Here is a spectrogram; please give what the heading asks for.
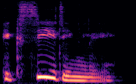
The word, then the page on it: exceedingly: British English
